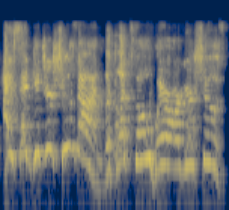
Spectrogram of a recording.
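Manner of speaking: high, loud exasperated mom shouting; mock yell at child. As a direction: bark orders at a dawdling toddler. Mom yelling at child, late.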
